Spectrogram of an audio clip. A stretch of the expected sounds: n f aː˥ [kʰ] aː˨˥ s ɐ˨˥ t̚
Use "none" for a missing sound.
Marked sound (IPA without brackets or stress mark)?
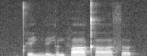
kʰ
